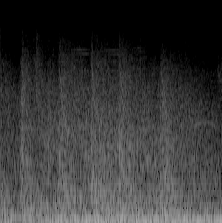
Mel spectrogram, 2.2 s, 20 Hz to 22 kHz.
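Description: Autocannon fire in the Dawn of War 2 strategy game during a Space Marines versus Imperial Guard battle, steady thudding bursts roughly every third of a second over a continuous loud battlefield rumble.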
